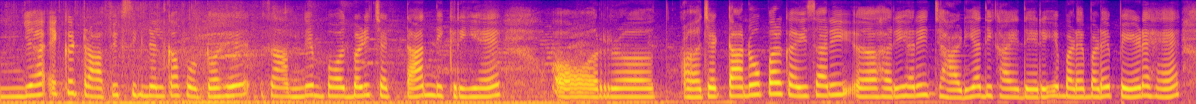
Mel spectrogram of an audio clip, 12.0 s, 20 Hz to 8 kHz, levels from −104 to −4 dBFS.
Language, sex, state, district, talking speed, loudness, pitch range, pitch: Hindi, female, Andhra Pradesh, Chittoor, 150 wpm, -14 LUFS, 240-275 Hz, 255 Hz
